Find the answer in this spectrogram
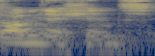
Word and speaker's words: omniscience: I spell it on the science but it's pronounced omniscience and what it means is that God knows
